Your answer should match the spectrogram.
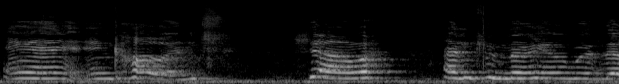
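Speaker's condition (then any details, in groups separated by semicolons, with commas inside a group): Cerebral palsy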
